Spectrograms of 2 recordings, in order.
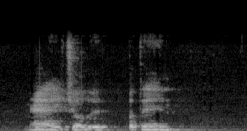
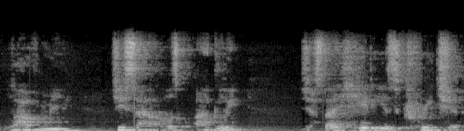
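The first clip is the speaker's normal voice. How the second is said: raised, mildly indignant mock voice; Shrek's protest; 6 semitones higher than usual. Voicing Shrek disbelieving he is loved, mild protest. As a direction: protest it a bit higher, in character.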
